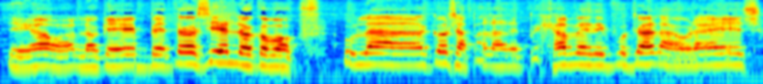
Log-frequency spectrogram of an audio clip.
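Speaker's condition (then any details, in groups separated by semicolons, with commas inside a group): Cerebral palsy, mild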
